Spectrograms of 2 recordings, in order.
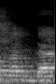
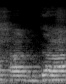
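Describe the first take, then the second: No difference in how they are said.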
